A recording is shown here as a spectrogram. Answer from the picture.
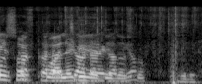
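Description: A man's voice talking, not clearly worded, with a brief thump near the end.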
